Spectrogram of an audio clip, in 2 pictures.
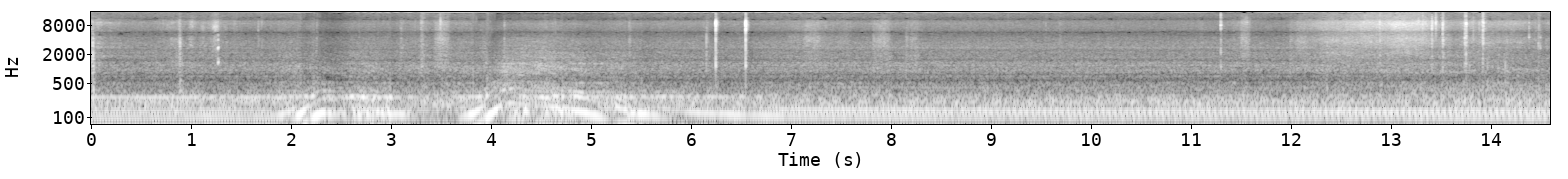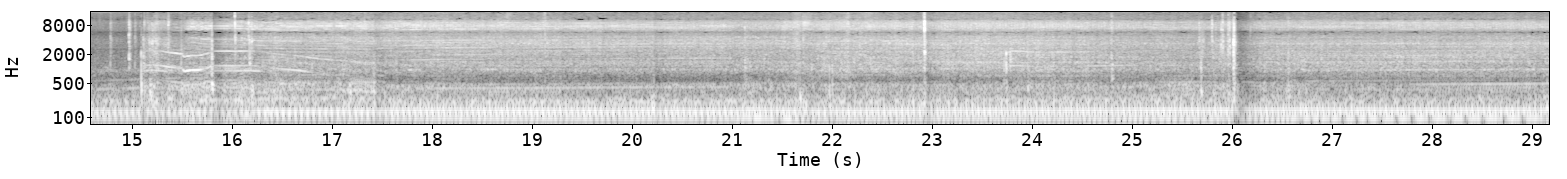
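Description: Porsche 911 Targa 4 GTS flat-six engine idling, blipped twice a few seconds in. About halfway, the electric Targa roof mechanism starts working, with motors whining and changing pitch and a few clicks over the steady idle.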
